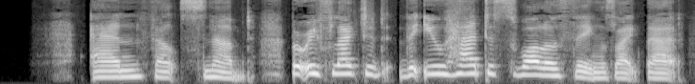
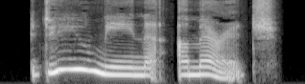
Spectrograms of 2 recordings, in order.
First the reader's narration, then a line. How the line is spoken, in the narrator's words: said Mrs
